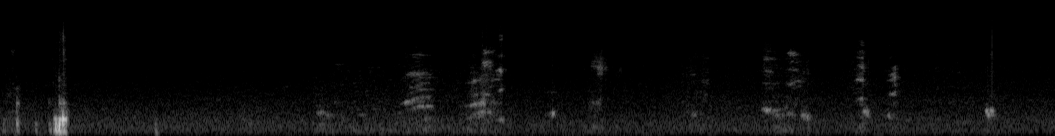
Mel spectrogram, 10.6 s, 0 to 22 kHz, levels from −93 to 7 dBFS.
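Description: From 2.92 s to the end, a filter restarted on every block. Each block starts from silence, causing a buzz near 46.9 Hz, which fits 1024-sample blocks. Between 4.38 and 6.69 s, a call bitrate drop from 64 to 26 kbps coarsens the coding and narrows bandwidth from 20 kHz to 12 kHz, sounding muffled and rough.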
